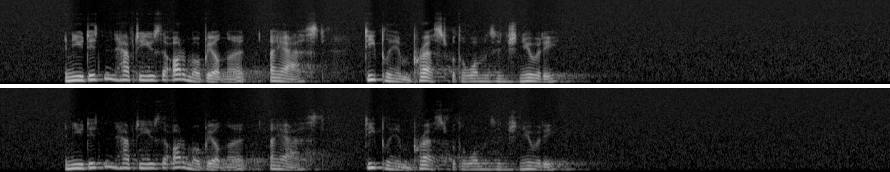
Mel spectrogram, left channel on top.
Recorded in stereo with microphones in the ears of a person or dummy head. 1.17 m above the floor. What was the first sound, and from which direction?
A woman speaking, 35° left (ahead or behind).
